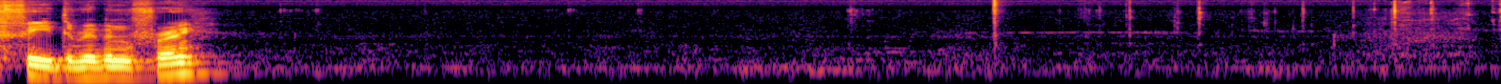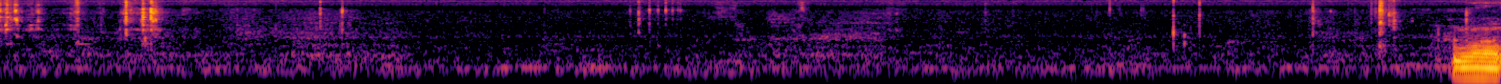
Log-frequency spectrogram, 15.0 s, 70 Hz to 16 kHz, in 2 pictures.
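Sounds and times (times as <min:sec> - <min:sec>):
low room hum: 0:00.0 - 0:15.0
small clicks of phone parts: 0:05.0 - 0:08.4, 0:13.0 - 0:15.0.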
